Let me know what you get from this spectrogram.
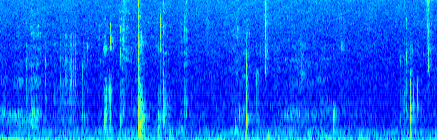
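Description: Close-miked chewing and wet mouth sounds of someone eating, broken by several short, sharp clicks, the loudest about a second and a half in.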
